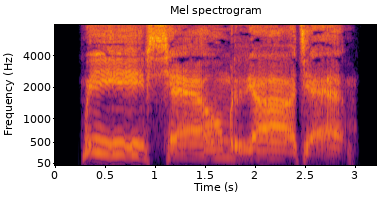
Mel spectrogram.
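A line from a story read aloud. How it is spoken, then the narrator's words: Menacing squeak. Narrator (Russian): грозно пропищал крысиный король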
